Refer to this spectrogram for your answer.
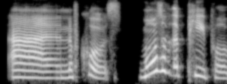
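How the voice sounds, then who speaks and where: Speaking at a very slow pace, a woman with a British accent has a fairly high pitch and a bright, sharp tone. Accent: British accent, learned. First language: Indonesian. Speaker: public speaking speaker, bank employee. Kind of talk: online talk presentation. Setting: online meeting.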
